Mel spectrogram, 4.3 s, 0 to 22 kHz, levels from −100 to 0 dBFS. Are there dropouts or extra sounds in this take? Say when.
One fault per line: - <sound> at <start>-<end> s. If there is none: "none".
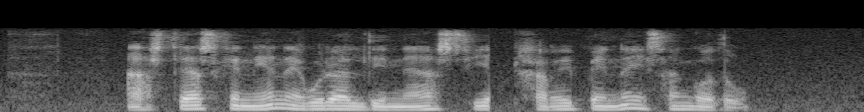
- dropout at 2.4-2.6 s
